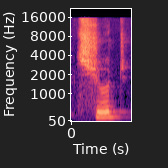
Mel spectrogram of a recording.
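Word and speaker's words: should: এই ভুলটা করে দেখো এল এবং ডি শেষ বর্ণে থাকলে এল এর উচ্চারণটা হবে না তাহলে উচ্চারণটা হবে কি সুড উড মাইট তাহলে মে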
